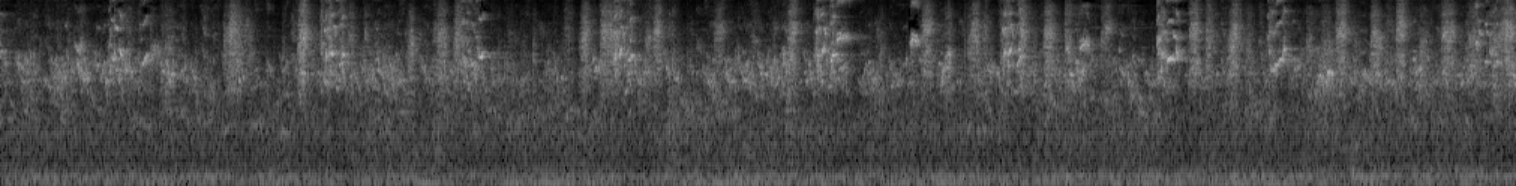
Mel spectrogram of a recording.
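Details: Chirping of pet birds, offered as relaxing sound for lonely birds: a continuous, dense chorus of quick high tweets and chattering notes, several birds calling at once with brief louder bursts throughout.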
